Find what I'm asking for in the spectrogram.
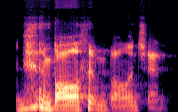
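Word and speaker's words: Ballechin: I believe that's pronounced Balikin, but... – I think it's pronounced Balichin. – Balschin? – Balachin. – That sounds right. That sounds Balachin. Balachin. – Balachin.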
